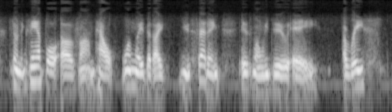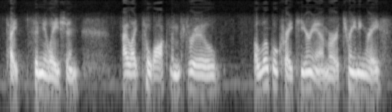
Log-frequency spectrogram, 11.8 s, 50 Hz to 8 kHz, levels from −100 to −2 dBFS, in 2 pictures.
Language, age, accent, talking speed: English, 40-59, American, 170 wpm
